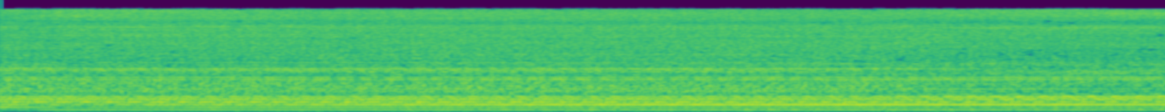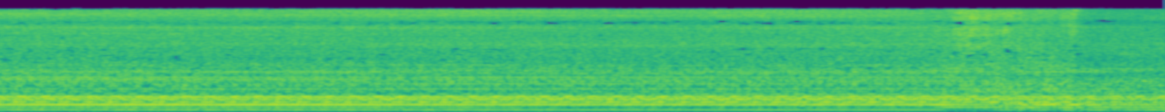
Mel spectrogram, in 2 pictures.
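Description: Electric pressure washer's motor and pump running with a steady hum, water hissing out of the spray lance onto the air conditioner's coil. The hum falters briefly near the end, then picks up again.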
